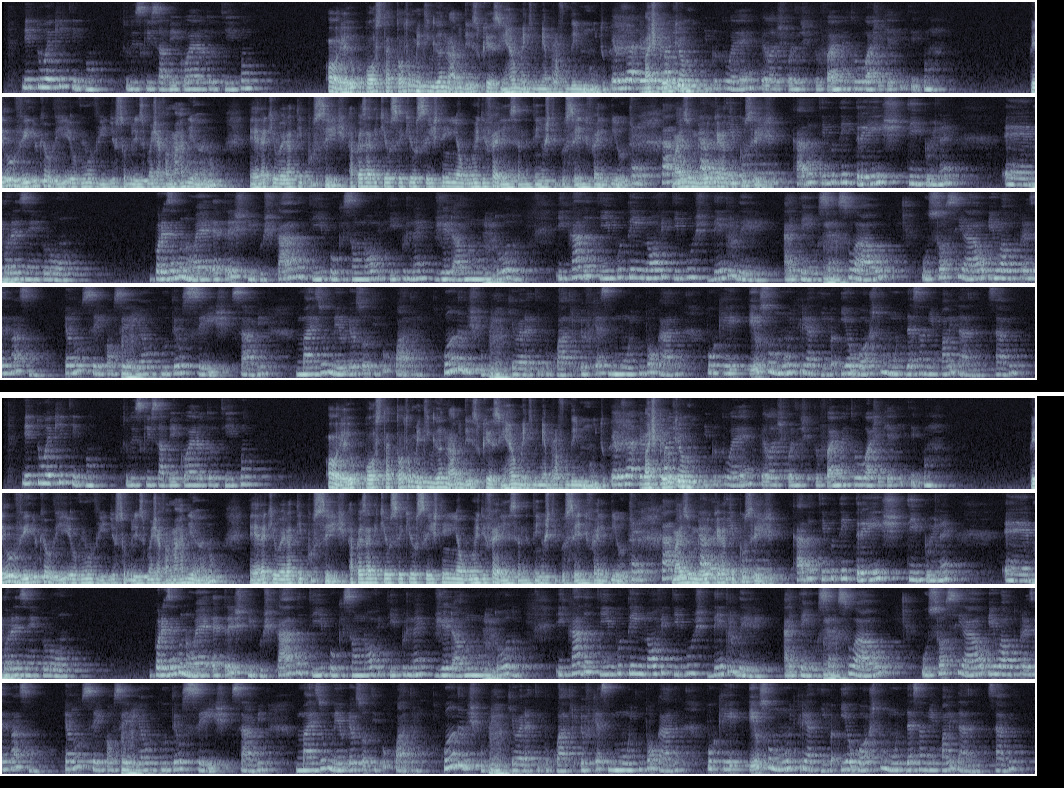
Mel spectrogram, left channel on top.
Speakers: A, on the right (about 30°); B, on the right (about 65°).
A: E tu é que tipo? Tu disse que sabia qual era o teu tipo.
B: Olha, eu posso estar totalmente enganado disso, porque assim, realmente não me aprofundei muito,
A: Eu já, eu
B: mas
A: já imagino
B: pelo que eu
A: que tipo tu é pelas coisas que tu faz, mas tu acha que é que tipo?
B: Pelo vídeo que eu vi, eu vi um vídeo sobre isso, mas já faz mais de ano, era que eu era tipo seis Apesar de que eu sei que o 6 tem algumas diferenças, né? Tem uns tipo 6 diferentes de outros.
A: É, cada,
B: Mas o meu
A: cada
B: é que
A: tipo
B: era tipo seis
A: tem, cada tipo tem três tipos, né? É,
B: Hum,
A: por exemplo, por exemplo, não, é, é três tipos. Cada tipo, que são nove tipos, né? Geral no mundo
B: hum,
A: todo, e cada tipo tem nove tipos dentro dele. Aí tem o sexual,
B: hum,
A: o social e o autopreservação. Eu não sei qual seria
B: hum,
A: o, o teu seis, sabe? Mas o meu, eu sou tipo quatro. Quando eu descobri
B: hum.
A: que eu era tipo quatro, eu fiquei assim muito empolgada, porque eu sou muito criativa e eu gosto muito dessa minha qualidade, sabe?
